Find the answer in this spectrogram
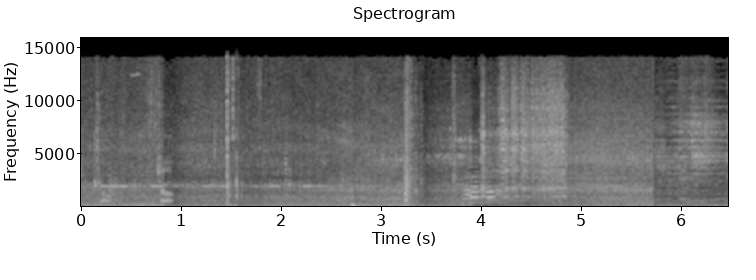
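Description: Car cabin with a steady low engine hum, a repeating beep that stops about a second in, and several clicks and thumps as the passenger climbs out and the door shuts, the loudest about three seconds in. Music comes in near the end.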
